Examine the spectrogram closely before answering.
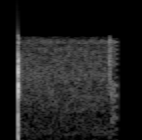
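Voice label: Sheriff's Office Dispatch; WSO DISP 1; wake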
